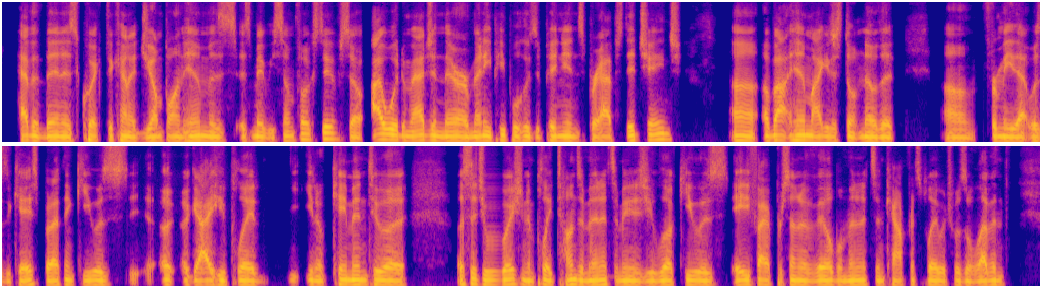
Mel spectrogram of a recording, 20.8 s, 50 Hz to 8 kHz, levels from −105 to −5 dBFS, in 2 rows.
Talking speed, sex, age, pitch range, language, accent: 240 wpm, male, 30-49, 85-95 Hz, English, American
